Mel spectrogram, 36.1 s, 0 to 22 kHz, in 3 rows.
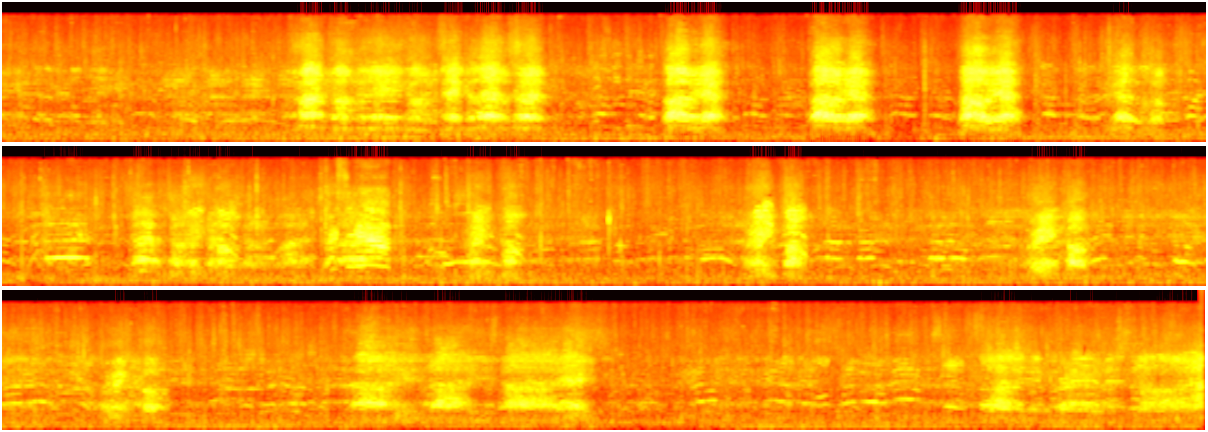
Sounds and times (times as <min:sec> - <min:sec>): Crowd: 0:00.0 - 0:36.1
Run: 0:00.0 - 0:36.1
Speech: 0:00.0 - 0:36.1.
